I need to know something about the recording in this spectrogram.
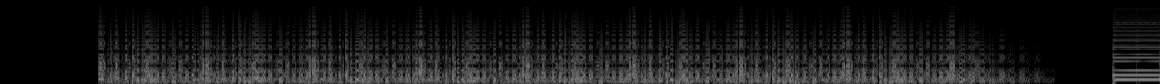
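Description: A game's castle crumbles with a long, crackling rumble.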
